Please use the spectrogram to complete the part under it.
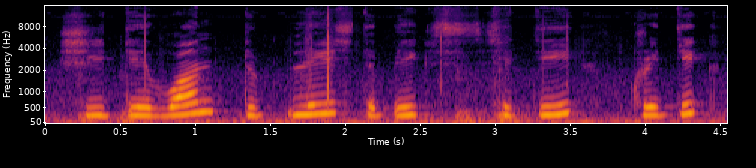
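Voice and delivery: ordinary delivery, nothing marked

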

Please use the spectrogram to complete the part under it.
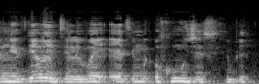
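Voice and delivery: usual speaking voice

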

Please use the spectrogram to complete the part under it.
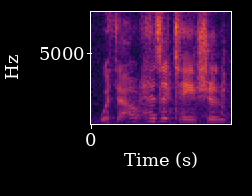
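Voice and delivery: ordinary delivery

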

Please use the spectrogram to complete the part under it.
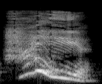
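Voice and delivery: a high, friendly hi; cheery hi. Retold or imitated. Greeting people in the hallway, a cheery high hi. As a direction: toss out a bright hi. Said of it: "or I'd go".

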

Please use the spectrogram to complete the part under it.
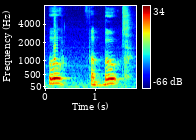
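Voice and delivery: U drawn out slowly and loud before for boot; slow emphasized vowel. Shown as a demonstration. Teacher reviewing the u vowel, slow and loud. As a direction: stretch the U. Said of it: "con énfasis en el vocal".

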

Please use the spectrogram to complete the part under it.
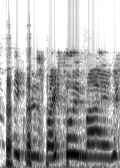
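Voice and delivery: giggling through an indignant claim; laughing mock protest. The box claiming the box, laughing mock protest. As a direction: pretend outrage while laughing.

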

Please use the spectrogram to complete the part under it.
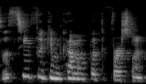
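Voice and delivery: usual speaking voice

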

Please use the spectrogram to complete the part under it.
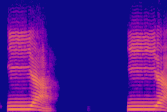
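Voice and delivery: "เอีย" held long, gliding from ee to a; vowel demonstration. Shown as a demonstration. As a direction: draw out "เอีย" on a steady pitch for repetition. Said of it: "เรียนออกเสียงเอีย".

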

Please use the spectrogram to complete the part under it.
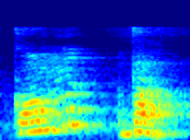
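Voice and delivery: slow "كوم", then "با" as its own syllable. Shown as a demonstration. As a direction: sound out "كوم با" slowly, final T silent. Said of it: "دونك كوم". (قراءة "كوم با" ببطء مقطع بمقطع)

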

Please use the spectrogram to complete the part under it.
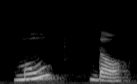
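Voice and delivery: "Mundo" as two parts, mun, pause, do; split into syllables. Shown as a demonstration. Teacher counting two syllables for pupils, "Mundo" split apart. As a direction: break "Mundo" after "Mun" with a clear gap. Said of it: "Duas sílabas".

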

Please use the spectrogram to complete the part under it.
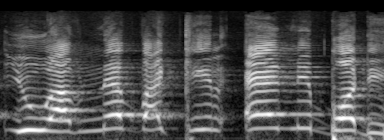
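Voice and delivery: loud, taunting yell of the accusing demon; mock demon shout. Demon jeering at the dying woman, loud taunting shout.

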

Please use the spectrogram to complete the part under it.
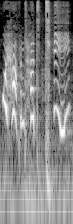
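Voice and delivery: very high, loud, giddy voice; excited laugh. A narrator's reading. Wife thrilled about tea, high and giddy. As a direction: gush with delight. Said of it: "she laughed".

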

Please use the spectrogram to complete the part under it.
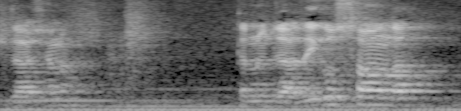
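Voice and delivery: ordinary talk, nothing marked

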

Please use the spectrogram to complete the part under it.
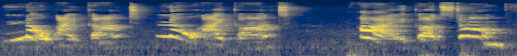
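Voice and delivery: little fish piping high; high squeaky fish voice. Pretend.

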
